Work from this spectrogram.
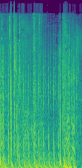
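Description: Rapid automatic gunfire in a combat video game, dense overlapping shots in a fast rattling fusillade, loud and close for the whole stretch with a brief heavier burst near the end.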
